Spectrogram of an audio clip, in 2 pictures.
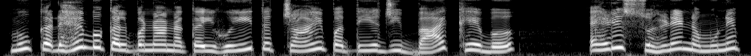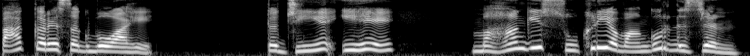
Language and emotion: Sindhi, surprised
